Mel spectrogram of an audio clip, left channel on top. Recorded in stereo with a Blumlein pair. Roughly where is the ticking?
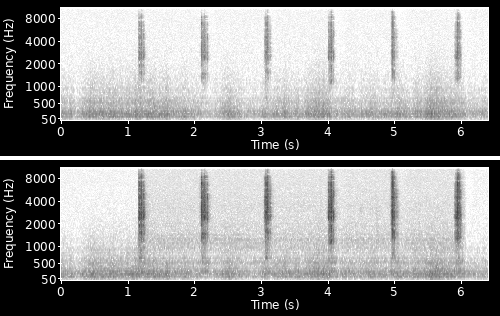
Ahead right.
